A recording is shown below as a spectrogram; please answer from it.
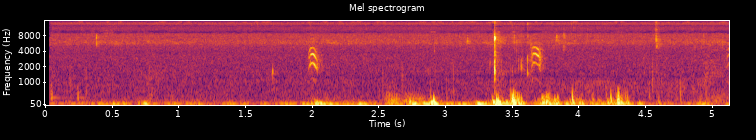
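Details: Wild boar piglets give low, rough grunts and snuffles in irregular bursts while eating roots and leftover groundnuts at a farm.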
